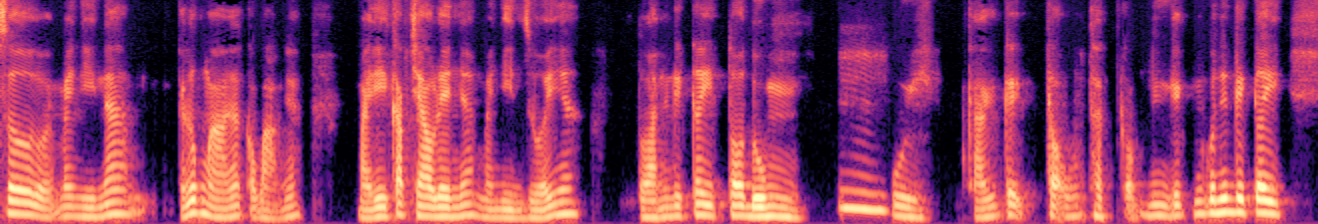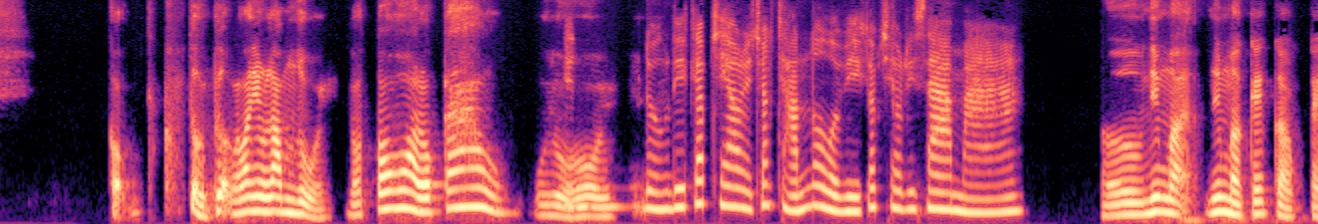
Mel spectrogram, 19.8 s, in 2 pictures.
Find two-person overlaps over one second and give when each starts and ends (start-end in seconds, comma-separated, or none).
none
